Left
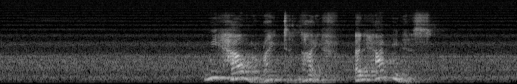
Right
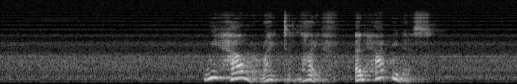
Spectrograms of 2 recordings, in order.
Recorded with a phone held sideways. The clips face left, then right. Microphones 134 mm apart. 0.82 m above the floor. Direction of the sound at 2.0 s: 35° right (ahead or behind).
